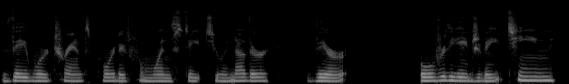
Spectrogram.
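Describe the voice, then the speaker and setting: A woman from Connecticut, a ministry leader, explaining her work in an earnest, faith-filled, measured way as a podcast guest. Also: deep voice, flat delivery, warm tone, dry recording, studio quality. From Connecticut, USA. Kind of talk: podcast interview.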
